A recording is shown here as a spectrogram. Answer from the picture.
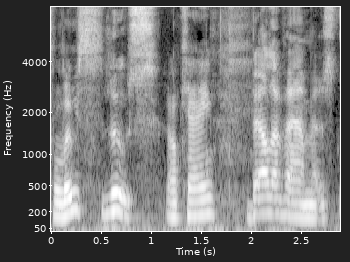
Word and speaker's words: Luce: Is that pronounced Luce?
